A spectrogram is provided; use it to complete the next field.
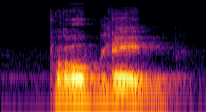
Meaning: problem
- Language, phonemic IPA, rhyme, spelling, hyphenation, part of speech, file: Dutch, /ˌproːˈbleːm/, -eːm, probleem, pro‧bleem, noun, Nl-probleem.ogg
